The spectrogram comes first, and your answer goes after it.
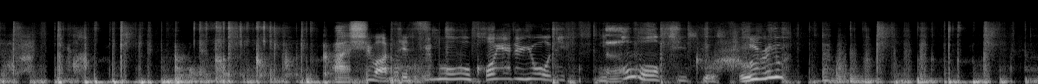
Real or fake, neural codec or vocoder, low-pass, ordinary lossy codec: fake; codec, 16 kHz, 0.8 kbps, ZipCodec; none; none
